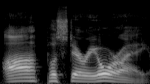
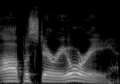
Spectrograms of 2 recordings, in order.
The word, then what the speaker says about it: a posteriori: And that which is known after and through all experience, Kant labeled a posteriori or a posteriori, again, depending on how you pronounce your brands of pasta.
